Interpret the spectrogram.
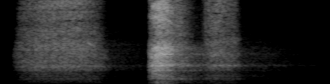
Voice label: Adult, en, Dialog; Dax Battle; Warframe; Duviri Paradox Quest

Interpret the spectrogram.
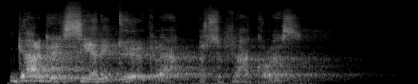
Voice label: Patrol, Grineer Male; Warframe

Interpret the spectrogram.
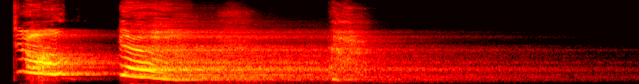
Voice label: Adult, en, Dialog; Execute; Warframe; Duviri Paradox Quest

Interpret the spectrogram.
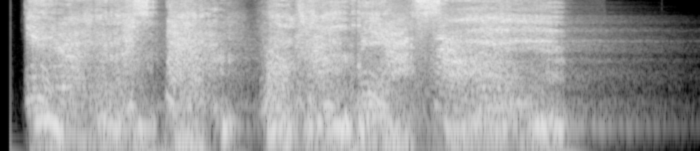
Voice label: Boss Speak Combat Taunt; Warframe; Taunts; Lech Kril

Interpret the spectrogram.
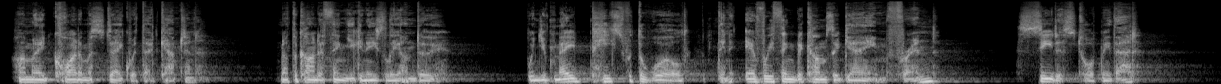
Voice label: Male Scum, Male Two, en; Dialog; Warframe; Solaris Venus

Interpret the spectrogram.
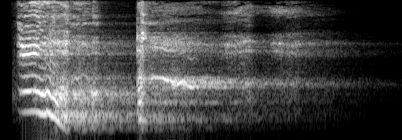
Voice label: Death, Female; Railjack Crew; Steel Meridian

